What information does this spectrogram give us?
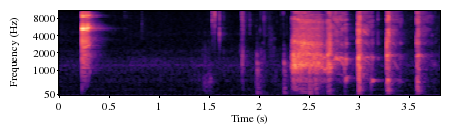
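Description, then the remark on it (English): A single bright clink of glasses in a toast with Jose Cuervo tequila at home rings briefly at the start. After a pause come soft clicks, then a breathy burst of noise and a few sharp taps. “So yeah, cheers! Cheers up!”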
